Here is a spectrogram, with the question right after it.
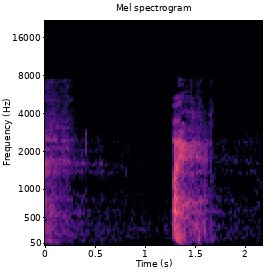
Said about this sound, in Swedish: Vi kan bläddra lite tillbaka här i den här boken.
